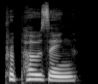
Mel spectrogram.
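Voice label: "proposing", American English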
